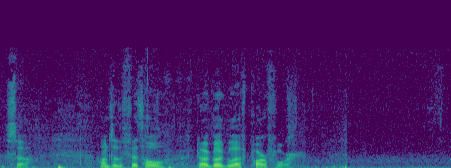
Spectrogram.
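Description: A young man talks casually and close up.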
